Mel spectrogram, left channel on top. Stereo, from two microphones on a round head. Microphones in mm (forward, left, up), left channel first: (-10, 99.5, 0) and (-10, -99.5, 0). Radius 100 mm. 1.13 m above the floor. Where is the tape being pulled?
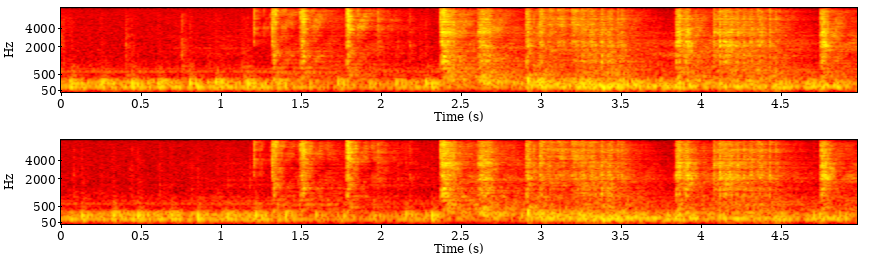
5° right (ahead or behind), 9 m.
